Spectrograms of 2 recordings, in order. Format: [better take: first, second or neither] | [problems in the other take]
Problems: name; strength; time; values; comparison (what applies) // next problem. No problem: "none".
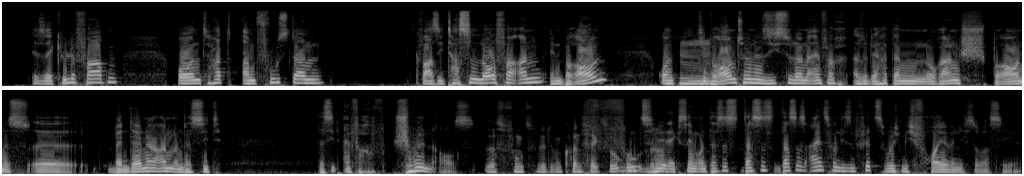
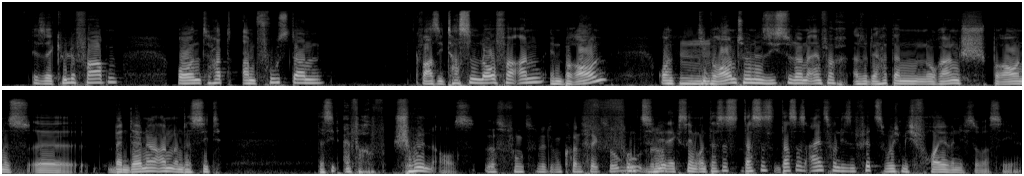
neither | distortion; slight; 4% of the sound clipped; the same in both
